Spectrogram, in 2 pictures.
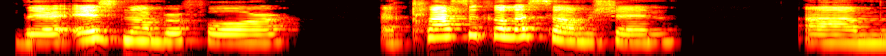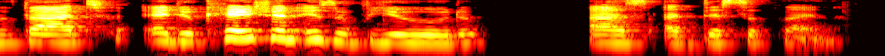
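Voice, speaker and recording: At a fairly slow pace, a woman speaks with a medium pitch and lively intonation. She takes long, frequent pauses. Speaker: student presenter. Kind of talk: class presentation.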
